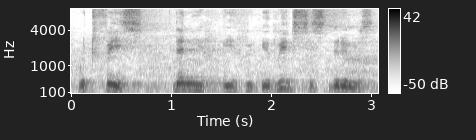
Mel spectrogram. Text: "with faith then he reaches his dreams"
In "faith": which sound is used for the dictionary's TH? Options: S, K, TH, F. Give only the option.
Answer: S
